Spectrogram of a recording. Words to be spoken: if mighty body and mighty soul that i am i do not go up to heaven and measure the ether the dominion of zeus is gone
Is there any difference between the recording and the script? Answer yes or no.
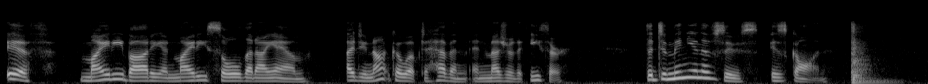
no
